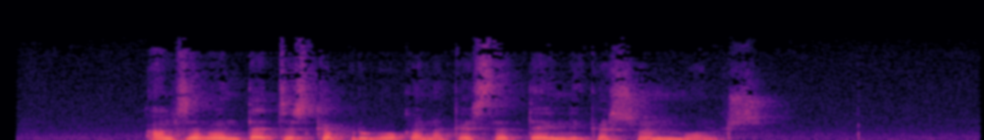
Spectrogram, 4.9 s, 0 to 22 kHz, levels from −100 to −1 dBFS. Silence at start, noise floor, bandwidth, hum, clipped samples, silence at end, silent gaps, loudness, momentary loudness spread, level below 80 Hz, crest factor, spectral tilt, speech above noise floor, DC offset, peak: 0.75 s; -67 dBFS; 16 kHz; none; under 0.1%; 1.1 s; none; -36 LUFS; 10 LU; under -90 dBFS; 18 dB; -5 dB/octave; 32 dB; under 0.1%; -20 dBFS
